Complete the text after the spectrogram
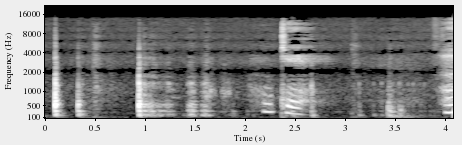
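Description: A small plastic toy is set down on a hard surface with light knocks.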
